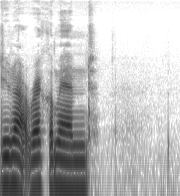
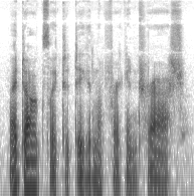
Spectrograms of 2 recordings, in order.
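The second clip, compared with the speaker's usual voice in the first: normal talking voice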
